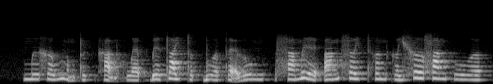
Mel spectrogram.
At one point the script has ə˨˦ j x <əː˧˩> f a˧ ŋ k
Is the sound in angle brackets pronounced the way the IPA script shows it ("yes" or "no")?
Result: no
